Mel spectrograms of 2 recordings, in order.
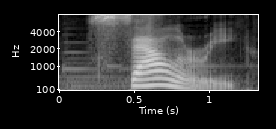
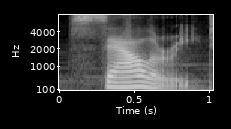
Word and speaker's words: salary: celery 芹菜，注意这个词呢，celery 它跟薪水 salary 非常的接近，一个是 celery，e 的发音 s celery，另外一个是 salary salary，这个是 a 的短音，就是那个梅花音 short a sound salary celery salary 两个是不一样的啊。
